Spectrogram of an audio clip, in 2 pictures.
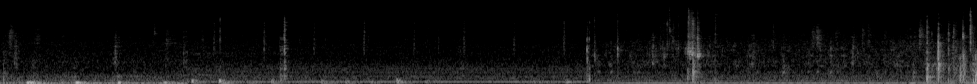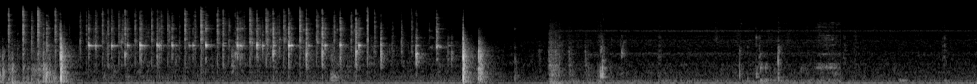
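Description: A kitchen knife tapping and cutting through a slice of bread on a wooden cutting board. Then, about halfway through, wooden chopsticks beat an egg in a glass cup: rapid clinking for about five seconds, the loudest part. After that there is a faint steady hiss.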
